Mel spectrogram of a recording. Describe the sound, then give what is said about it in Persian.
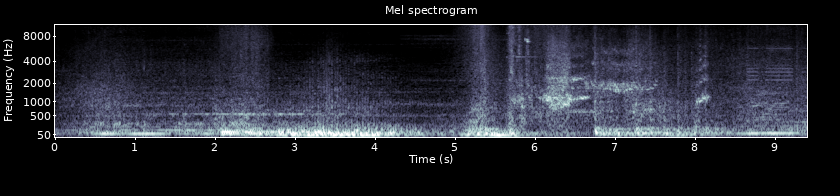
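A car engine roars with tires squealing in a skid, then the vehicle revs and pulls away, its noise staying loud and steady throughout with no voices. “هی ماشین رو نگه دار، کجا داری میری؟”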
